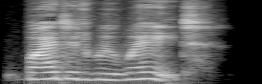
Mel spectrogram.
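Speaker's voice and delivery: ordinary delivery, nothing marked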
